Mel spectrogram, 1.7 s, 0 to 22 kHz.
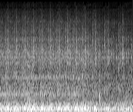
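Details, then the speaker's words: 1961 Ford Falcon abandoned 15 years, started on the key without throttle, generator light on: low, lumpy idle with an uneven thumping beat under the exhaust drone; runs a bit rough, maybe a weak cylinder, unconfirmed. "we're just going to hit the key she fires right up and runs how about that huh unbelievable"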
